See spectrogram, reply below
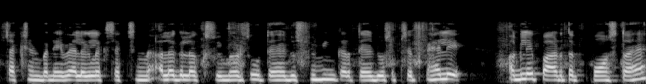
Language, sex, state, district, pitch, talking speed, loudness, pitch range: Hindi, male, Uttarakhand, Uttarkashi, 205 Hz, 205 wpm, -12 LUFS, 200-220 Hz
